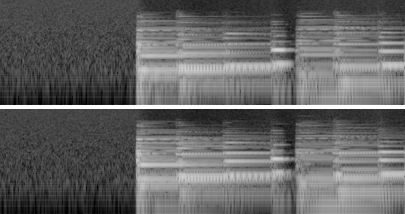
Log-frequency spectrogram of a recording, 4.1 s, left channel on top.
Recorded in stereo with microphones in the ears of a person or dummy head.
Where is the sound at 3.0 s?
45° right (ahead or behind), 3 m.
